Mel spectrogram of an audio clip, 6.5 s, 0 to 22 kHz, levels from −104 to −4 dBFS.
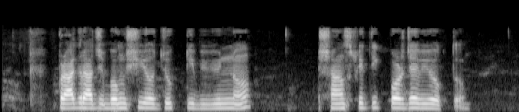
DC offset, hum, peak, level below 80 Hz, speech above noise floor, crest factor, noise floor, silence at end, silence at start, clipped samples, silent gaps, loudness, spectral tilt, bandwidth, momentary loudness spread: under 0.1%; none; -2 dBFS; -60 dBFS; 47 dB; 20 dB; -66 dBFS; 0.65 s; 0.4 s; under 0.1%; none; -20 LUFS; -5.5 dB/octave; 8 kHz; 12 LU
